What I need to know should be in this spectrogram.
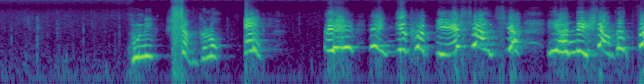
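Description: A young child speaks in a high, excited voice close by.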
